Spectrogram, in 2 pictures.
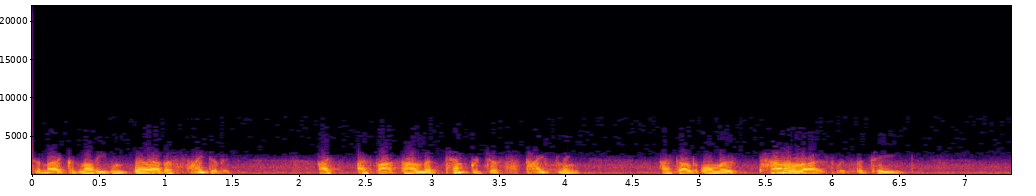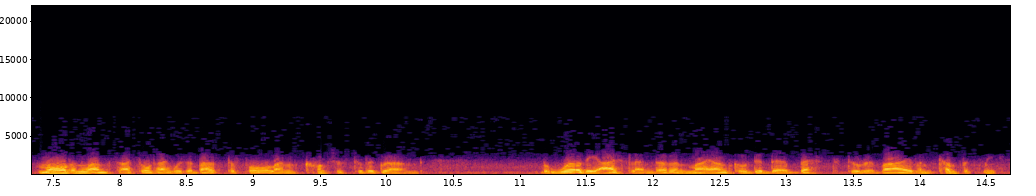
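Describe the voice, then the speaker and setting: A man's voice: medium pitch, lightly acted. A man acting a despairing young explorer, tinny old radio. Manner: formal, anguished, theatrical delivery. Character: weary, despairing young nephew narrating a perilous expedition. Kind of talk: dramatic first-person radio play narration. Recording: noisy, thin vintage radio recording.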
